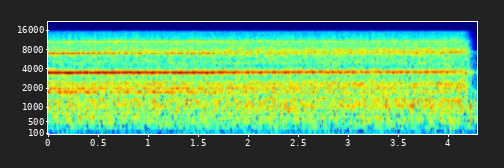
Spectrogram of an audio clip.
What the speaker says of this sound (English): I got my drill up here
